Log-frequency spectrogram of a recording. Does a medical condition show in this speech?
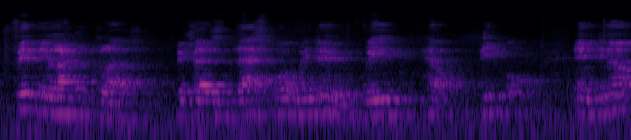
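Yes: ALS; mainly right side and both legs.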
